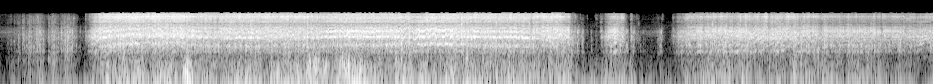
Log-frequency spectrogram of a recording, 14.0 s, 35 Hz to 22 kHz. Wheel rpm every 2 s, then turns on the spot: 50, 180, 160, 160, 60, 80, 70.
8-10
